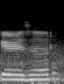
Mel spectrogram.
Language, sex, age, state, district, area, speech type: Marathi, female, 30-45, Maharashtra, Wardha, rural, spontaneous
